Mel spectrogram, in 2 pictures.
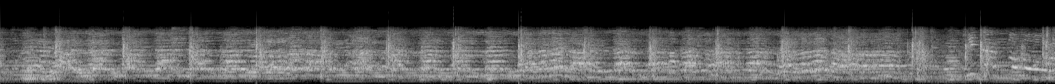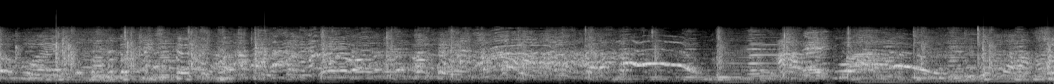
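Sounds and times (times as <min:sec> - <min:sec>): crowd singing along: 0:00.0 - 0:09.6, 0:10.8 - 0:16.8, 0:18.2 - 0:21.0
acoustic guitar: 0:00.0 - 0:21.0
rhythmic hand-clapping: 0:00.0 - 0:21.0.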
